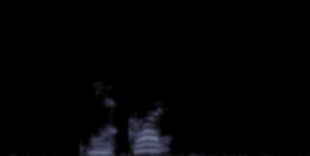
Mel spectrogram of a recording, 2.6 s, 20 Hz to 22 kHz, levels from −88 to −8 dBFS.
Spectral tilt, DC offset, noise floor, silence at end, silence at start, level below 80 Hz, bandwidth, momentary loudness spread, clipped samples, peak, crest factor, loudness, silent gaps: -8.5 dB/octave; under 0.1%; -84 dBFS; 1.15 s; 0.65 s; -84 dBFS; 16.5 kHz; 11 LU; under 0.1%; -38 dBFS; 20 dB; -54 LUFS; none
